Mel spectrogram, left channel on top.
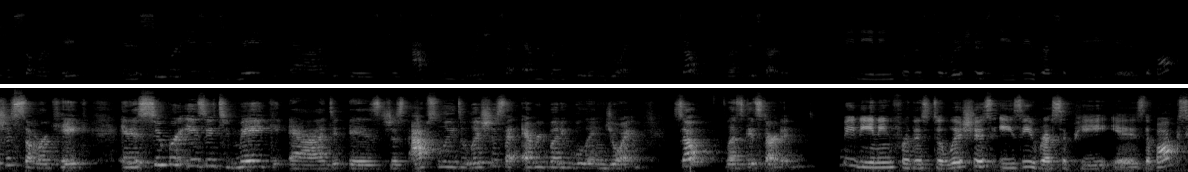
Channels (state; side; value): quieter; left; 31.6 dB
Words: summer cake. It is super easy to make and is just absolutely delicious that everybody will enjoy. So let's get started. What we'll be needing for this delicious, easy recipe is the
